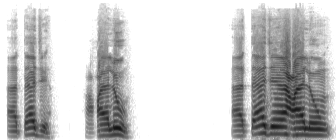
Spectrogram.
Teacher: جیم کے اوپر قلقلہ کریں گے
